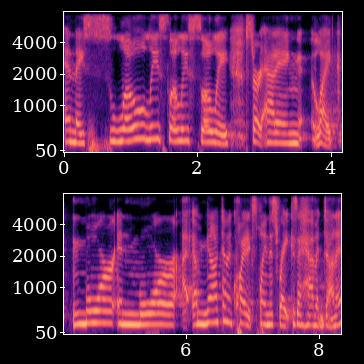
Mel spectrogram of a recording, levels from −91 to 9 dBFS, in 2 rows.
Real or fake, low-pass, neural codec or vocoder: fake; 7.2 kHz; codec, 16 kHz, 6 kbps, DAC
